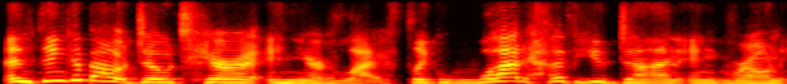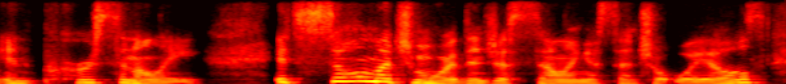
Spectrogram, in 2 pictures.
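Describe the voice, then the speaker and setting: A woman's voice: a little high, expressive, moderate pace, fairly bright tone. A woman team leader giving an earnest, encouraging motivational talk. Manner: earnest, encouraging, sometimes laughing.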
